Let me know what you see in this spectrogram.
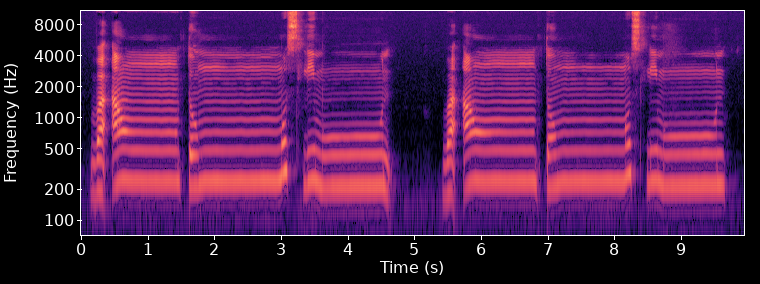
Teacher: یہ دونوں میم آپس میں کیا ہو رہے ہیں؟ مدغم ہو رہے ہیں. ٹھیک ہے، آپس میں ایک ہو رہے ہیں کیونکہ 2 میم ہے نا.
